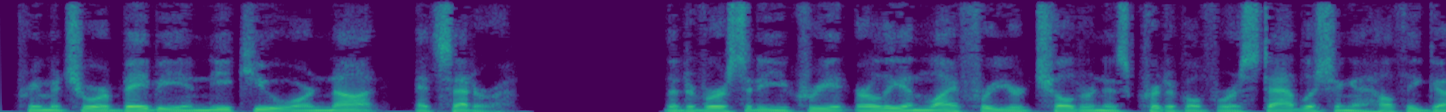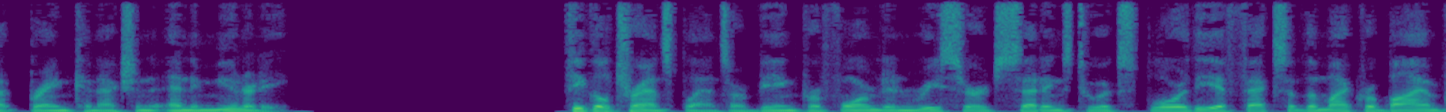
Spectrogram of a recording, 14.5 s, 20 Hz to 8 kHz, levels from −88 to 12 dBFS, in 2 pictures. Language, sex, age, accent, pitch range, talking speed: English, male, 50-69, American, 90-115 Hz, 175 wpm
